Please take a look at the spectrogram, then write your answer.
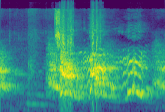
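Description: A young Walaiti Gultair puppy, about three months old, barks twice in quick, loud yips close by, with some whimpering after; someone speaks around the barks.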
